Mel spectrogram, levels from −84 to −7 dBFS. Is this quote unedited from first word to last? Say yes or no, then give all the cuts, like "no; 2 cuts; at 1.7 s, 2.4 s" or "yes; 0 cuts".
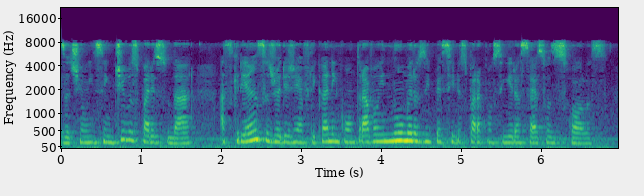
yes; 0 cuts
